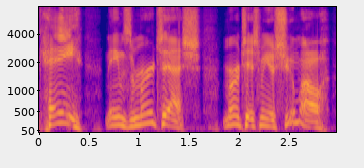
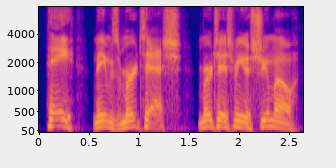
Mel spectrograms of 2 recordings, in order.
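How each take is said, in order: First: Very high, drawn-out cartoon voice; high-pitched, full-on character introduction; original Murtesh. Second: Moderately high, drawn-out character voice; easygoing, swooping character introduction; relaxed Murtesh. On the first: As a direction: push the character voice way up high and stretch the name. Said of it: "originally the Murtesh voice is like". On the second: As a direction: ease off the cartoon voice, keeping it raised. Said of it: "a more relaxed version of it". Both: Shown as a demonstration.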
